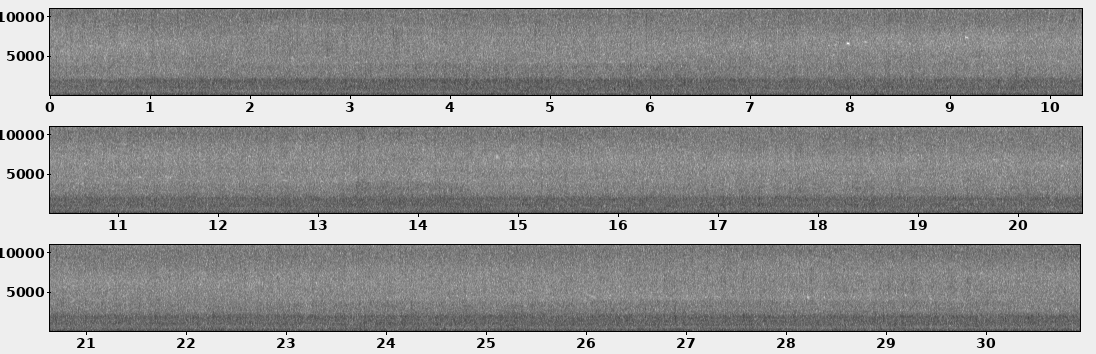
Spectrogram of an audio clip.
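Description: Muddy floodwater rushing and churning through a freshly cut earthen drainage channel dug to let the flood out, a steady, unbroken rush.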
